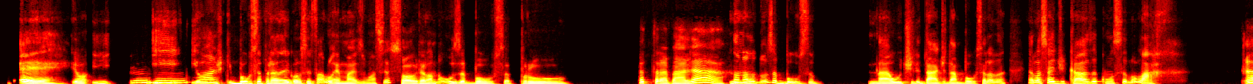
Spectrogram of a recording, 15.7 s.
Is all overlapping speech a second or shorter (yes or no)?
yes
